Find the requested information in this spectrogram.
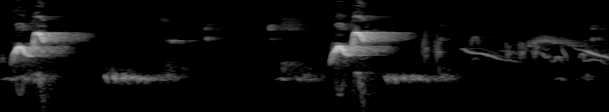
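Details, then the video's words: Two strong, sharp chirping notes from a common tailorbird, about one and a half seconds apart, each trailed by a soft low hum, with a thin descending whistle at the end. "Common Tailorbird Song"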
